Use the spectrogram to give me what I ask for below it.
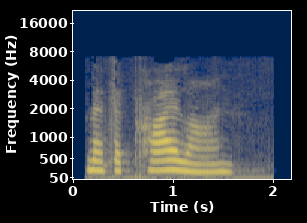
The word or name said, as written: methyprylon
